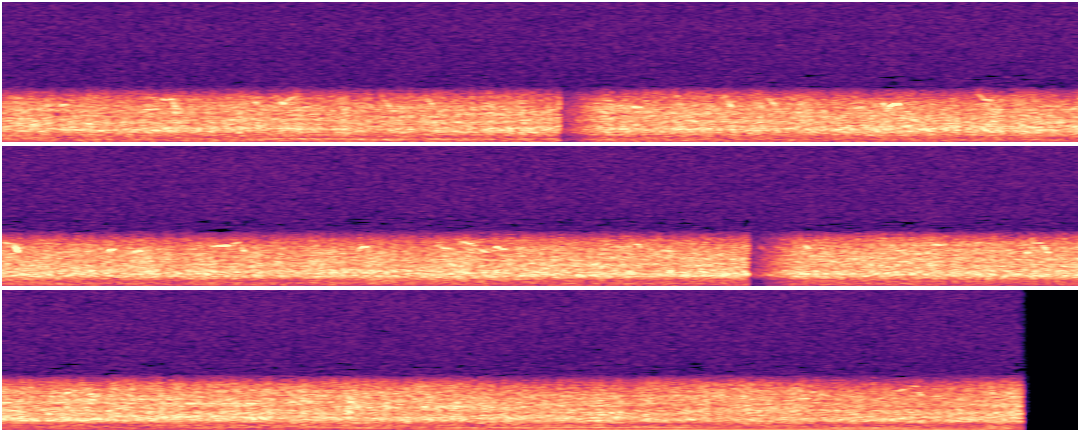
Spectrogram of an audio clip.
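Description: Loud, steady rush of road traffic, breaking off briefly twice, with a low engine hum coming in over it for the last few seconds.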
